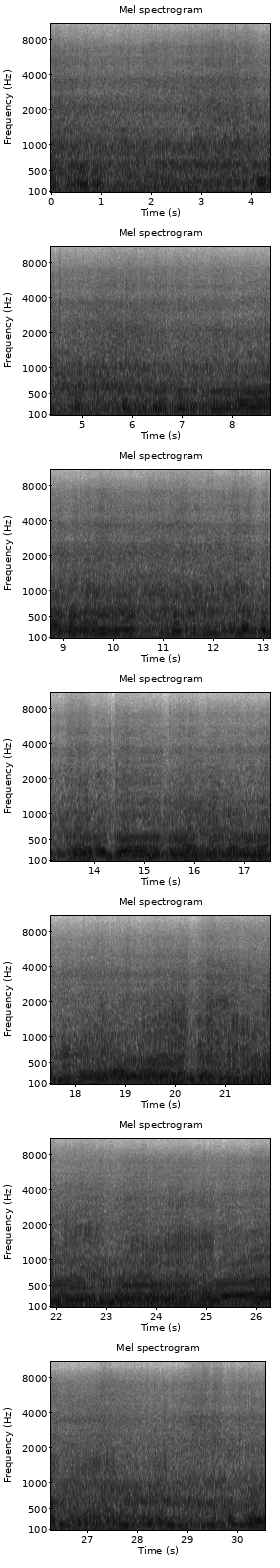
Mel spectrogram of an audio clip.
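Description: Off-road dirt bike engine heard from the bike itself, revving up and down over and over as the rider accelerates, shifts and backs off along a rough trail, with a few knocks from the bike over bumps around the middle.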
